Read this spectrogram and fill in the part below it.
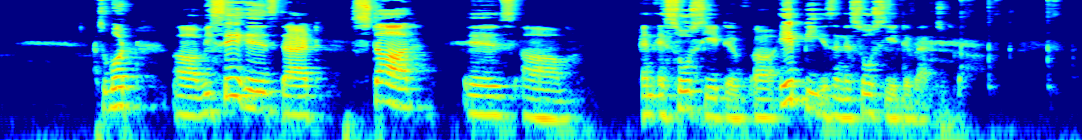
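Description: A man speaks calmly into a close microphone, like a lecturer explaining.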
